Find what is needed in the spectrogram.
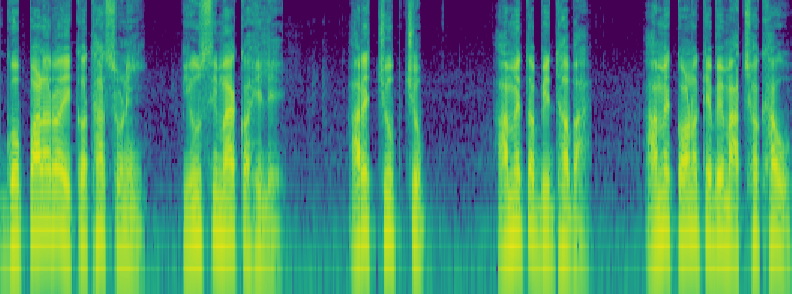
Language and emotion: Odia, neutral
